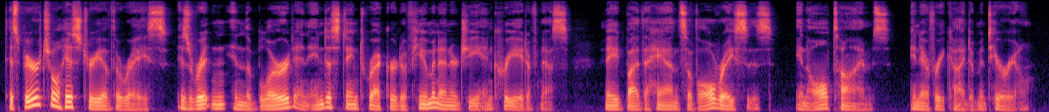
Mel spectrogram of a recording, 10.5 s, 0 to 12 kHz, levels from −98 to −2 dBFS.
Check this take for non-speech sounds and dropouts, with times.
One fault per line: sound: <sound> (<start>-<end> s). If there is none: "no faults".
no faults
